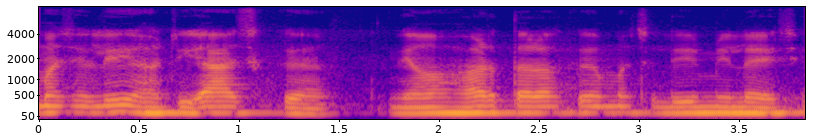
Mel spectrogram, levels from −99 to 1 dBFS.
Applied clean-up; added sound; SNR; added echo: none; none; none; none.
